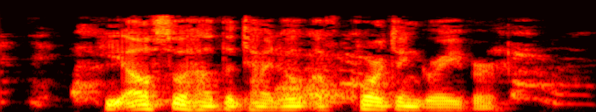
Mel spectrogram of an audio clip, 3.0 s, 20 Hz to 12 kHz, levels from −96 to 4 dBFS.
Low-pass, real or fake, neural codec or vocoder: 7.2 kHz; real; none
